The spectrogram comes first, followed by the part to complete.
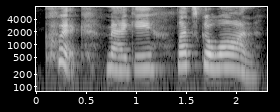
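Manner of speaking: high, loud urging; urgent. Acted. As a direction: hurry her along. Sarah urging limping friend.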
